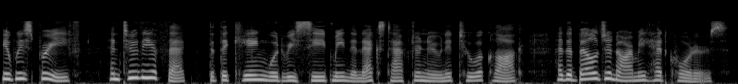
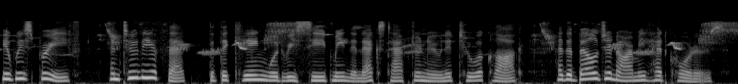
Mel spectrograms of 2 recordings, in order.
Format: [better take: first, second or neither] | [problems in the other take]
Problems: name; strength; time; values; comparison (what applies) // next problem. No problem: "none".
first | background sound (Bird); 16 dB below the speech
